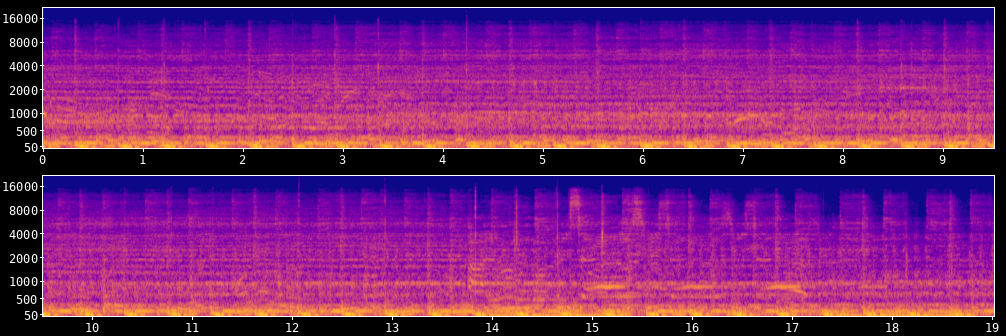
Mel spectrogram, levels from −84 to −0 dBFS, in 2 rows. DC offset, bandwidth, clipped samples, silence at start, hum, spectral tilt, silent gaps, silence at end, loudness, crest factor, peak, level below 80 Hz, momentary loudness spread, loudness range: 0.2%; 13.5 kHz; under 0.1%; 0 s; none; -6.5 dB/octave; none; 0 s; -20 LUFS; 14 dB; -4 dBFS; -20 dBFS; 2 LU; 1 LU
